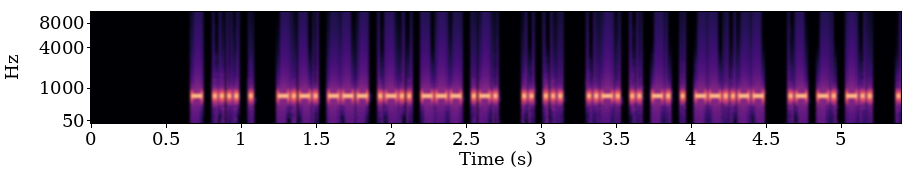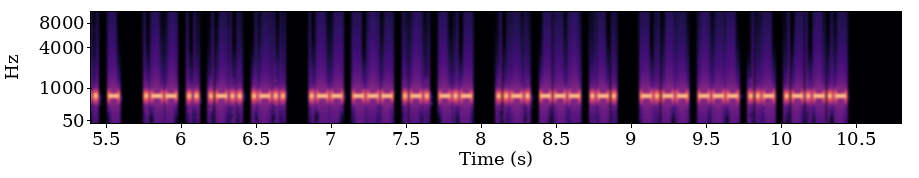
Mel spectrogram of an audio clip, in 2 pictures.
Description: Morse code, heard as a keyed tone, about 50 wpm, 700 Hz. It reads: THE COLOR IS FINE, AND IT WILL WORK FOR YOU.
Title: Sentences from Top 1000 Words - Review Part 2 - 50wpm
